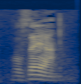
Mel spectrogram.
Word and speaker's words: Oseas: Oseas, tengo que aprenderme esos nombres, Oseas 11:1.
